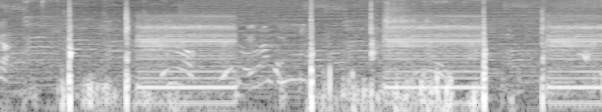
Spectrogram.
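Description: Footballs kicked one after another, each strike a sharp thump, with added background music of held notes coming and going between the kicks.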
